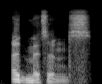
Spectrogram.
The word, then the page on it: admittance: British English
